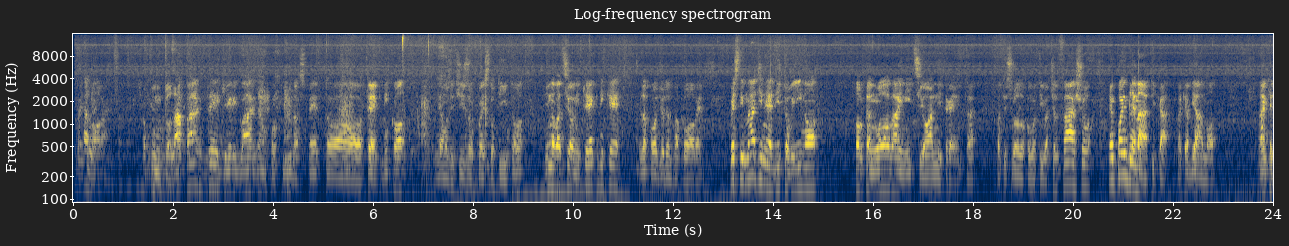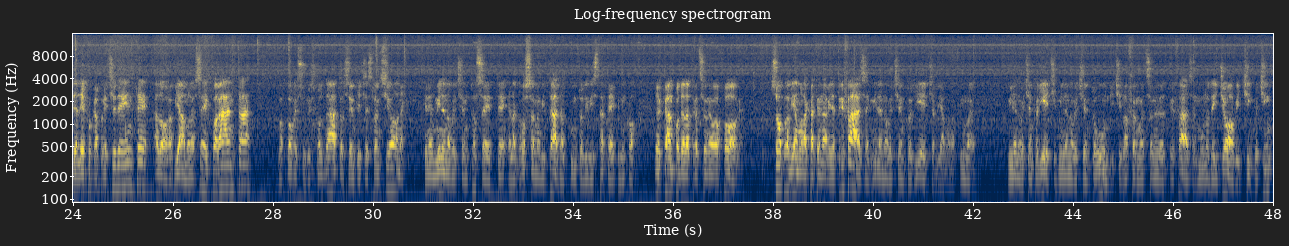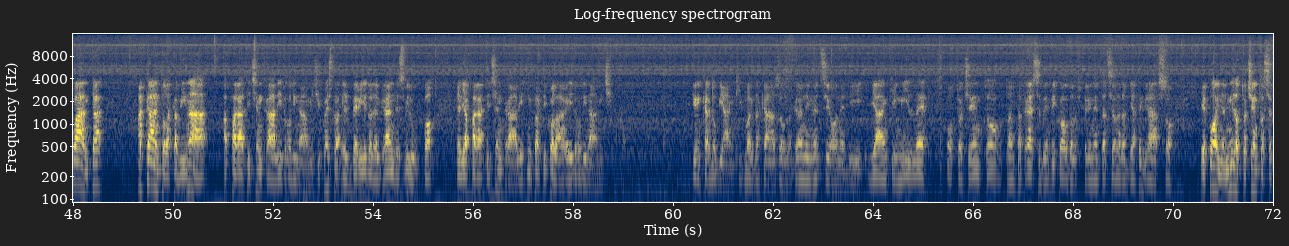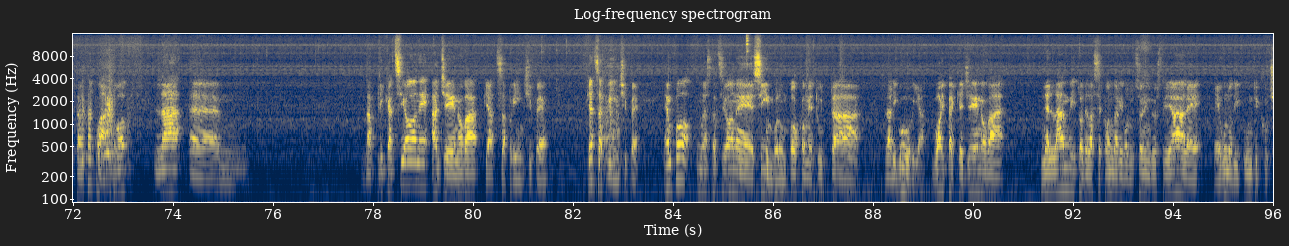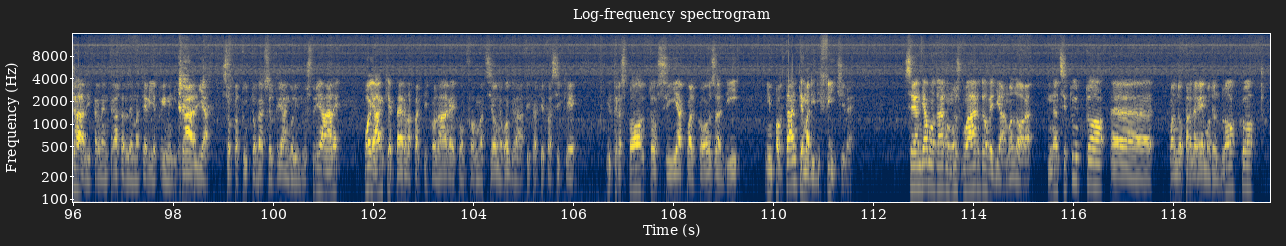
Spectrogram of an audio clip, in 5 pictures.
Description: Sono disponibili le registrazioni audio delle conferenze del 21 settembre 2012:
